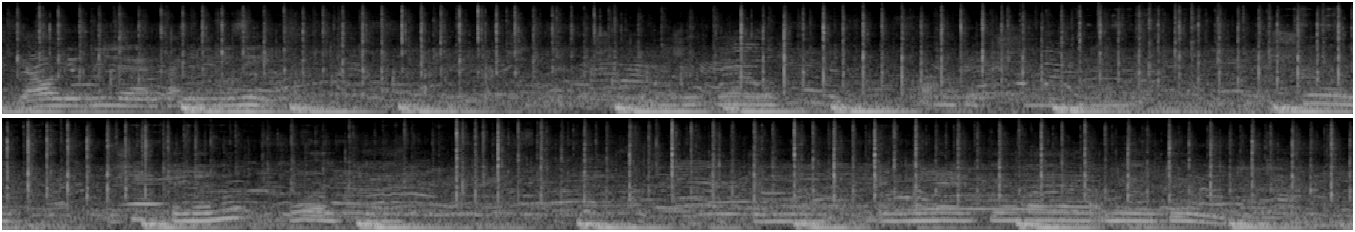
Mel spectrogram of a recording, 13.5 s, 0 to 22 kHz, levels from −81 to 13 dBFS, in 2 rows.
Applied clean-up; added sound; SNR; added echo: none; Crowd; -5 dB; none.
